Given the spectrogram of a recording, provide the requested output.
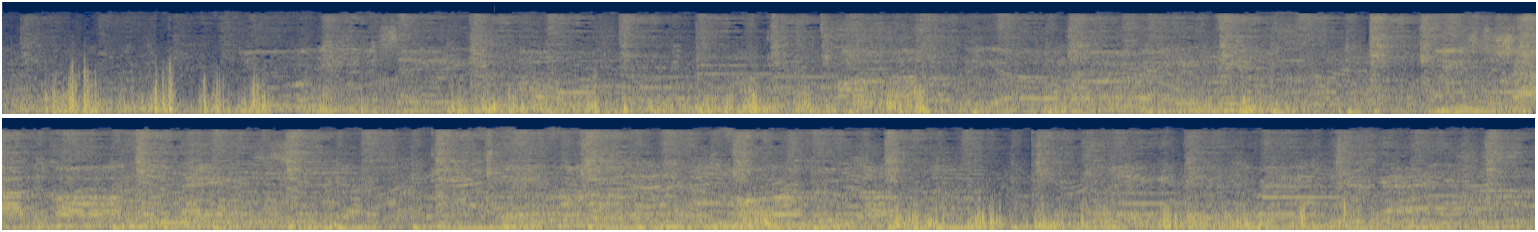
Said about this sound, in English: So it's proper, full-on, animatronic, sound and music. So I'm going to go right to the start. You might be able to hear some of it now. And we're going to give you an audio postcard of the Fenwick's Christmas window.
